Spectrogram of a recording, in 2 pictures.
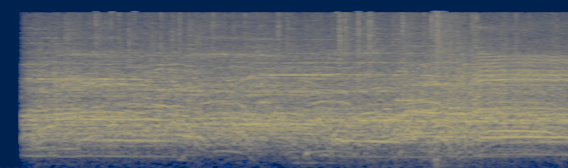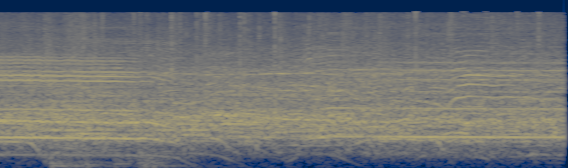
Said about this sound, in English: So they're pulling down the statue, and people are celebrating and cheering and kicking the statue and stomping on the statue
